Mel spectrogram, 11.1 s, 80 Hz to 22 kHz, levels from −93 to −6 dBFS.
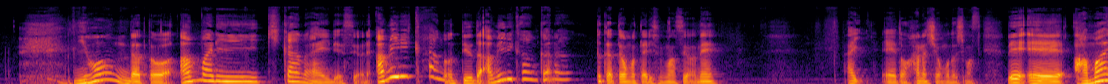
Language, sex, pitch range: Japanese, male, 95-155 Hz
